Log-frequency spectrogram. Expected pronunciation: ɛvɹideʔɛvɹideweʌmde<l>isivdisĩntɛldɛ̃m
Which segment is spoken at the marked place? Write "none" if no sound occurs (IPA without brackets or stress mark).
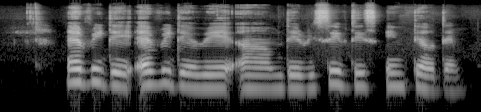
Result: ɹ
